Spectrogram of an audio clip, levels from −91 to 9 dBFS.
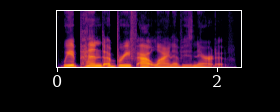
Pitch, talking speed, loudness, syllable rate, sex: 190 Hz, 210 wpm, -18 LUFS, 6.7 syllables/s, female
